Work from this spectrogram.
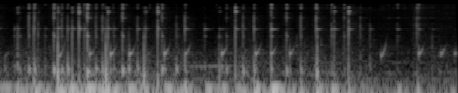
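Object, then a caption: Plastic liquid hourglass. A small clear plastic liquid hourglass, full of liquid and beads and held upright, is tapped and scratched with long painted nails. Quick, irregular clicky taps and light scratches ring briefly over a steady low hum, with bright clinking accents throughout.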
